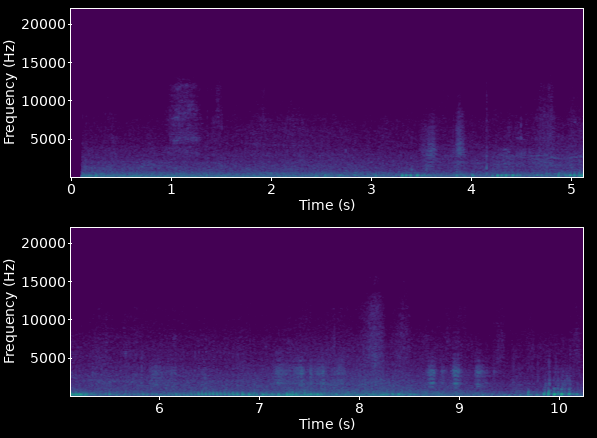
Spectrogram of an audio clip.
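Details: Elephant seals fighting over females: low, throaty pulsed roars start after a few seconds and repeat in uneven bursts, with faint scattered higher noise in the background.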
